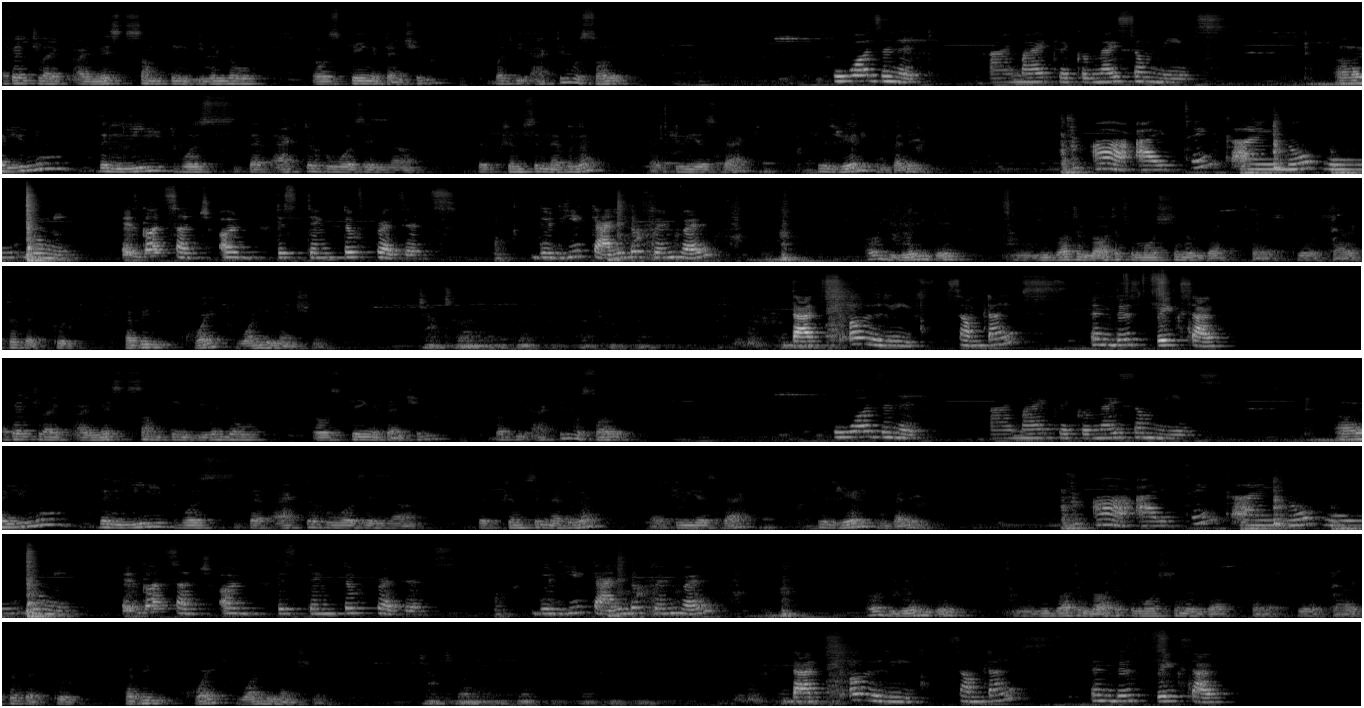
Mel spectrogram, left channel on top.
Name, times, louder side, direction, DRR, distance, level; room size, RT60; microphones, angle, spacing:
voice 1, 0.0-2.5 2.8-4.4 4.9-6.2 13.0-14.3 14.5-17.7 18.4-19.6 20.0-21.0 21.7-22.8 35.8-36.7 37.2-39.4 39.7-41.5 41.8-42.4 42.7-44.0, left 1 dB, 90° left, 0.8 m, -39 dB
voice 2, 7.7-9.2 9.9-11.9 20.1-20.5 21.6-21.7 24.1-28.0 28.4-31.7 32.1-34.6 34.9-35.1 37.2-37.3 40.5-40.6 45.0-46.1 46.6-46.7 47.1-47.3 48.1-50.0 50.3-50.9 51.7-53.0, left 4 dB, 35° left, 0.5 m, -34 dB
3.4 x 2.8 x 2.9 m
head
